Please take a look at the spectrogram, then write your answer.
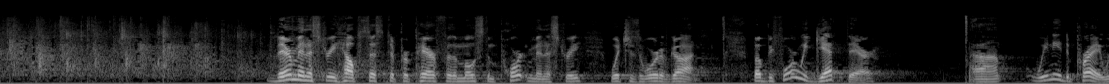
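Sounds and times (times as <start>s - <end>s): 
church congregation applauding its worship team: 0.0s - 3.8s
speech: 2.7s - 8.9s, 9.7s - 11.0s.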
